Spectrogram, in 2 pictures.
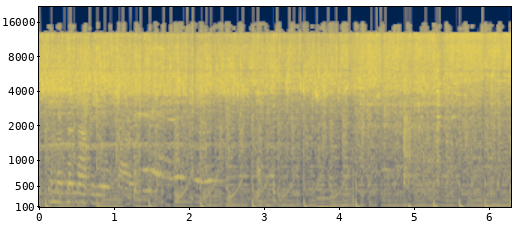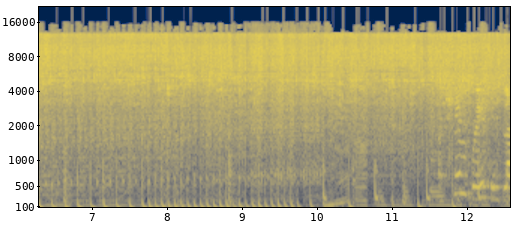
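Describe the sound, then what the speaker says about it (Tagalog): Onions sizzle loudly in a hot pan while being stirred, with steady frying hiss and repeated scraping, clacking strokes of a utensil against the pan. "Huwag lang natin masyadong lutuin yung sibuyas para crispy siya."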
